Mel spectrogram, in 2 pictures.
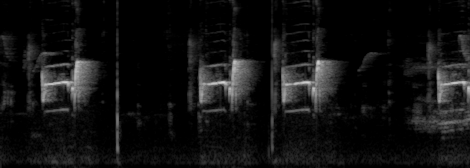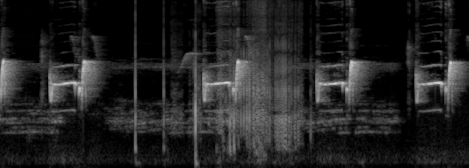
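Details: Bar-winged prinia singing energetically as master material: clear, piercing doubled phrases in loose groups of two or three, separated by brief silences, with a faint clatter near the middle.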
